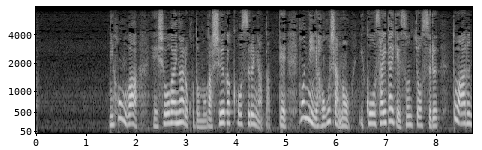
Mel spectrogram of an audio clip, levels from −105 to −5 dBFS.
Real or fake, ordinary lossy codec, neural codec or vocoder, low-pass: real; none; none; 7.2 kHz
